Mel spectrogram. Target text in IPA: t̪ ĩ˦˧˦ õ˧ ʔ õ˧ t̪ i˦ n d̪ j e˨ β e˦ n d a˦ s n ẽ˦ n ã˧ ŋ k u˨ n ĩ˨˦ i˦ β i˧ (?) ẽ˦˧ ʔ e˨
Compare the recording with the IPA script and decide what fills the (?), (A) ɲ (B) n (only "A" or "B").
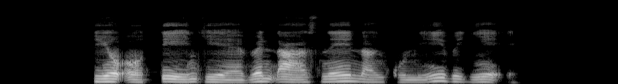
A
